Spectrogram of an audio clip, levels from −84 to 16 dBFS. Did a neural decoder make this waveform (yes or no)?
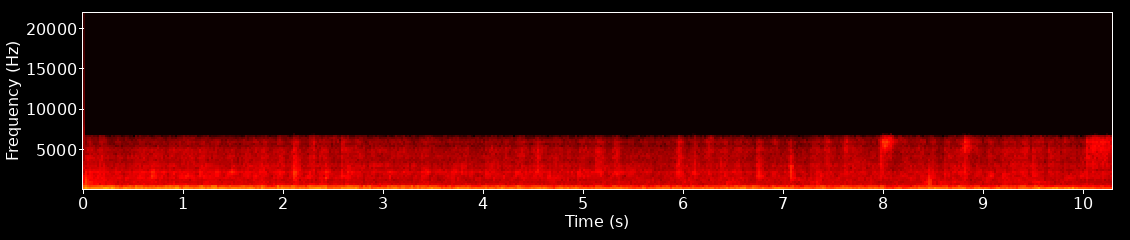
yes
